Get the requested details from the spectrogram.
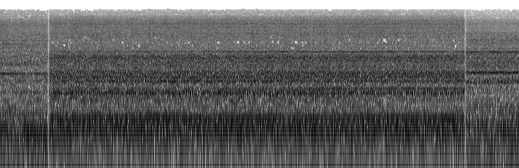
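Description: A fire engine's motor hums steadily close by.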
